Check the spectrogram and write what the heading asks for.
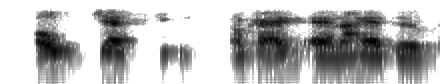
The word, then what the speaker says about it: Obijiski: Obijiski, okay?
